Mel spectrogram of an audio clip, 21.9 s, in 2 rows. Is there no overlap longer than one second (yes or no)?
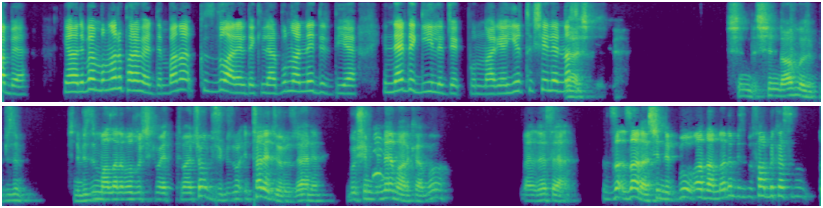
yes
